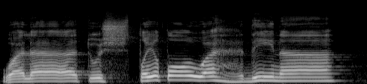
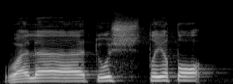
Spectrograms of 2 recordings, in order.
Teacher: فكما نطقتها الآن قلقلتها صغرى، ولو وقفت وقلت ولا تشطط فصارت قلقلتها عندئذ كبرى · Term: القلقلة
